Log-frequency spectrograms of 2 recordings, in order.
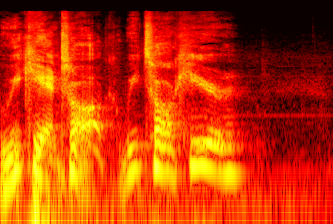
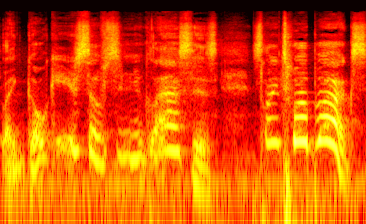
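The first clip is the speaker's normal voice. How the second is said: excited urging. Real, not acted. Urging friend to buy glasses.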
